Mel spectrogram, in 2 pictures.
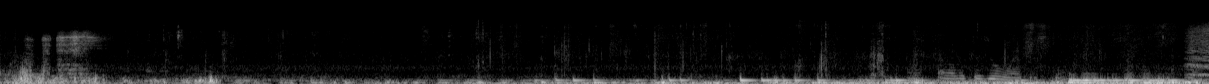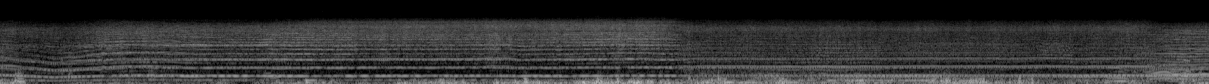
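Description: Small quadcopter drone's propellers spinning up about halfway through, the pitch dipping then settling into a steady, high multi-toned whine as it lifts off and hovers.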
